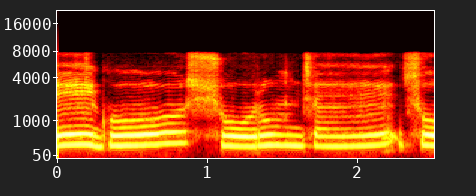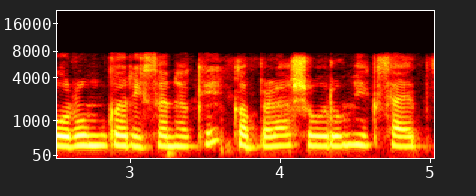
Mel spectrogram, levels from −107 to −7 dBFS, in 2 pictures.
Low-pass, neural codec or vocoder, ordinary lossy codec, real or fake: none; codec, 16 kHz, 8 kbps, FreqCodec, smaller model; none; fake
